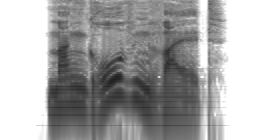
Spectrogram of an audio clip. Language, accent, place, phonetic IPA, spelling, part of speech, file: German, Germany, Berlin, [maŋˈɡʁoːvn̩ˌvalt], Mangrovenwald, noun, De-Mangrovenwald.ogg
- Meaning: mangrove forest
